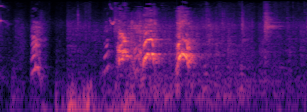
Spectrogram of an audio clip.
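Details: Four-day-old German Shepherd puppies in Jamaica, with their agitated mother close by; a few short, bright squealing whines rise over a woman's voice in a brief burst.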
